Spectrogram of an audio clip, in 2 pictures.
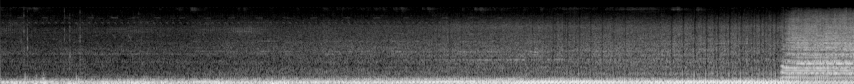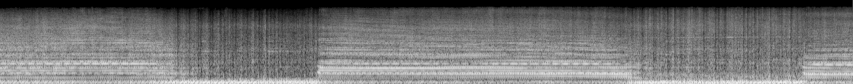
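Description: Diesel freight locomotives approaching with a low rumble that grows louder, then sounding a multi-chime air horn. The horn gives two long blasts and the start of a short third, the opening of the long-long-short-long grade-crossing signal. The lead units' diesels rumble loudly as they pass close by near the end.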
